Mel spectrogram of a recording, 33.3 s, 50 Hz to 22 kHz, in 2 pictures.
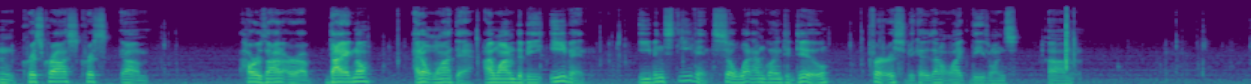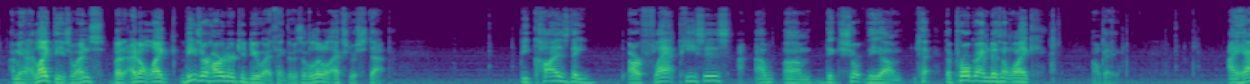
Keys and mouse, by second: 2.2 a, 5.6 ctrl+z, 8.1 g, 11.3 a, 11.5 b, 14.2 KP_1.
